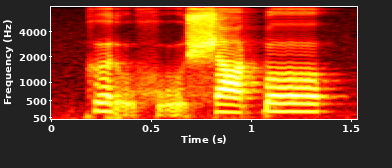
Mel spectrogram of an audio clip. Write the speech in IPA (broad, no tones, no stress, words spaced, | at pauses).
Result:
kɯɾṵxṵ ʃɑk͡po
